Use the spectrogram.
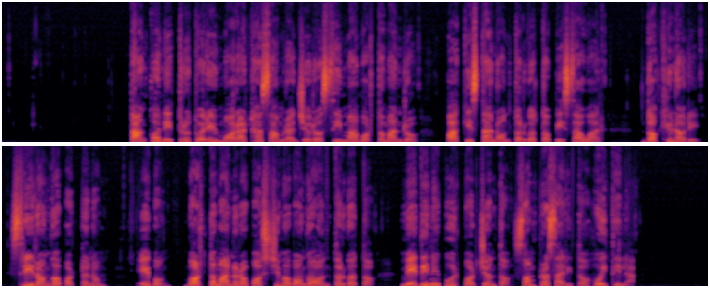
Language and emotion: Odia, neutral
